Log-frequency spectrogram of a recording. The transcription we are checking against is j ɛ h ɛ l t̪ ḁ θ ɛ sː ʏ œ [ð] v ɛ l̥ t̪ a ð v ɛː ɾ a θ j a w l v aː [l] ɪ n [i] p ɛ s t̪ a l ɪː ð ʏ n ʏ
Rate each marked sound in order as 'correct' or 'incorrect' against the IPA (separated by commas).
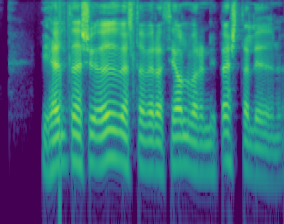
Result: correct, incorrect, correct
